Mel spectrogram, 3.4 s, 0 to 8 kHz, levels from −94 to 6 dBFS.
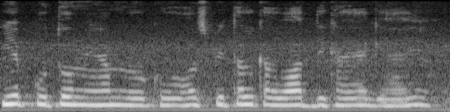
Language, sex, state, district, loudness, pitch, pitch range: Hindi, male, Arunachal Pradesh, Lower Dibang Valley, -15 LUFS, 190 Hz, 185-200 Hz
